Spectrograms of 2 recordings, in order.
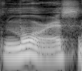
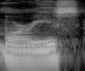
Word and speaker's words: Maurice: And quickly, if I might point out, his first name is pronounced Morris, not Maurice. I always made the mistake myself of saying Maurice.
